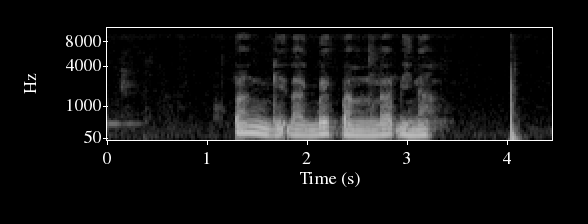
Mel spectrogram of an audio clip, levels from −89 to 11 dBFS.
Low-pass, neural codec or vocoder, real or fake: 9.9 kHz; none; real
